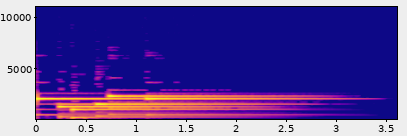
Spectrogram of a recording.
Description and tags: Puzzle Game Victory Melody
win, beep, bloop, end, click, synth, game, game-menu, uix, startup, application, menu, puzzle, lose, mute, bleep, correct, clicks, sfx, event, ui, gui, timer, blip, achievement, button, buttons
